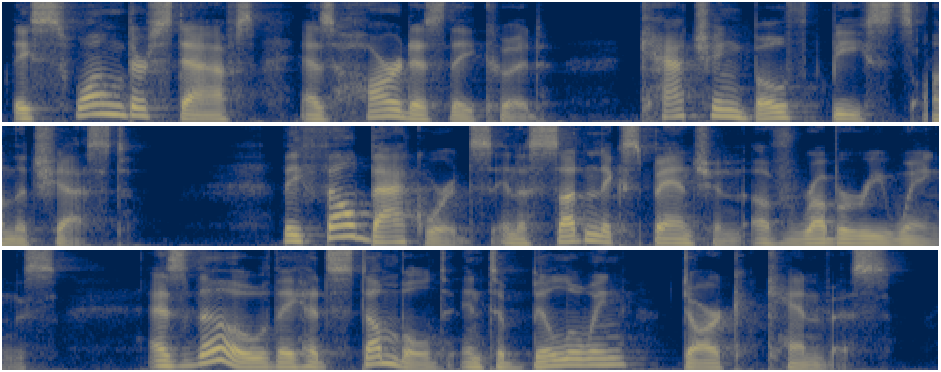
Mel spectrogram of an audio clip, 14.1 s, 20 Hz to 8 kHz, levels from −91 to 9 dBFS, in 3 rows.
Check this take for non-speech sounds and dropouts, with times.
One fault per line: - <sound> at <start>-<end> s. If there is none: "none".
- dropout at 4.6-4.7 s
